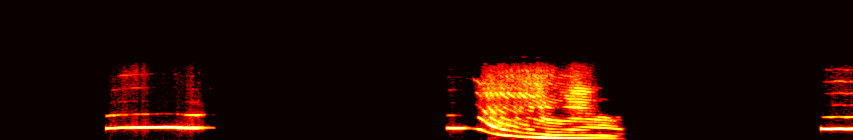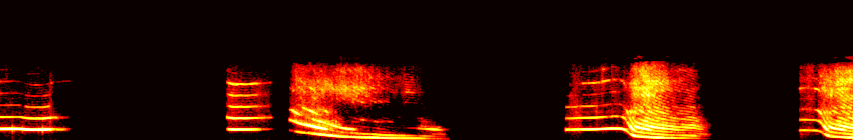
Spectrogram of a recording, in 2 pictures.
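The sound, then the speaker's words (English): A person imitates elk cow calls by voice, holding a high note, then relaxing the tongue and dropping the jaw: short steady high whistled notes, each followed by a sliding, descending mew. About seven sounds in alternating pairs, separated by silence. “That's how you make a cow call.”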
